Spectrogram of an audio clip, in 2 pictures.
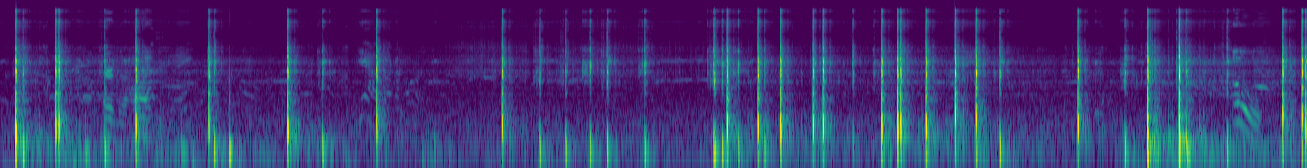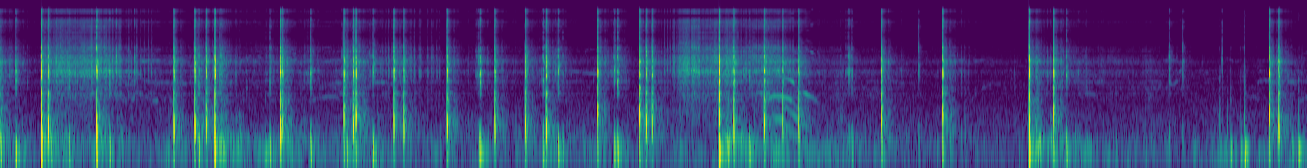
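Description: Aerial fireworks display: shells bursting in rapid, irregular succession, dozens of sharp bangs through the whole stretch. Twice, a little past halfway and again later, the reports crowd together into a dense crackle.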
